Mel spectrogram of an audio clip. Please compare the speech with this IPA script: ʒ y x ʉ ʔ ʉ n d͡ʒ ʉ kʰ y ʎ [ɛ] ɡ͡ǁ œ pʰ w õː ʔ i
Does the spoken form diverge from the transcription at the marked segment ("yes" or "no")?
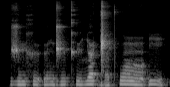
yes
